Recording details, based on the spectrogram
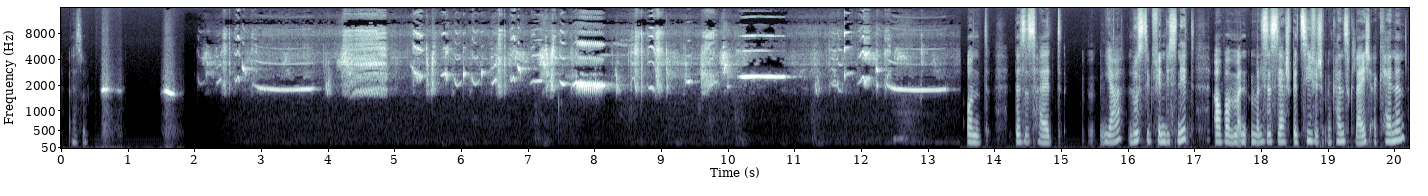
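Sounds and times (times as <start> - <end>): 
speech: 0.2 - 0.6, 13.6 - 15.0, 15.6 - 20.2
Eurasian bullfinch piping whistles: 1.6 - 13.5.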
